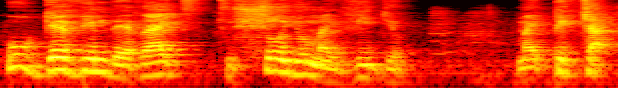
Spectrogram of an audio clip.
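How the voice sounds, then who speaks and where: Man, comic storyteller, lively indignant delivery, echoey room, loads of rhetorical questions. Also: medium pitch, unhurried.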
